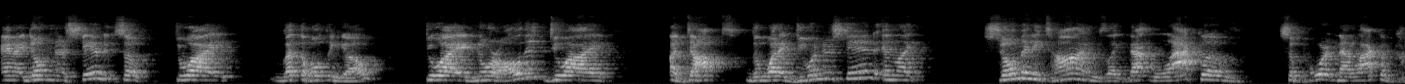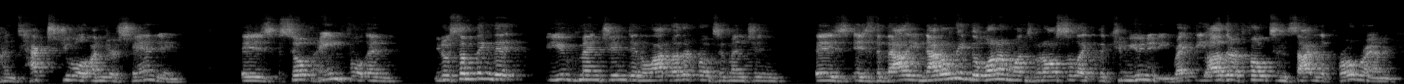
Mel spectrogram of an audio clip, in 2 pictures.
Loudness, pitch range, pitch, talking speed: -24 LUFS, 175-215 Hz, 200 Hz, 180 wpm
